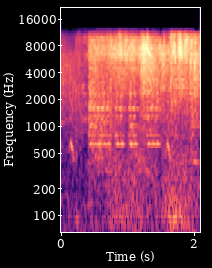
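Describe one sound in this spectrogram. An electric weapon buzzes and crackles as it fires.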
